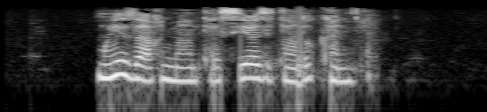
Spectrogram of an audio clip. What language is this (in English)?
Kinyarwanda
